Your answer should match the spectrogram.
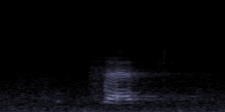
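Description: A man's voice calls out once, loud and short, about a second in, with an echo trailing after it over a low, steady stadium background hum.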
